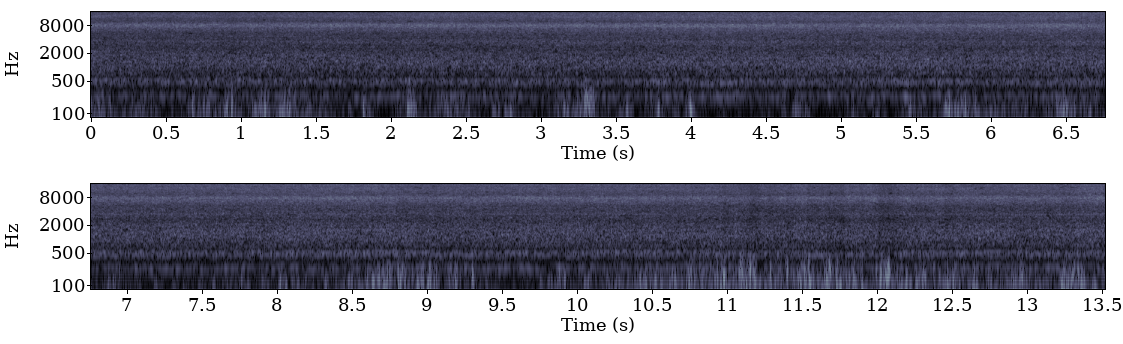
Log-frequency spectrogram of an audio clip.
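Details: Worker honey bees fleeing their hive make a sustained, thick droning buzz for over thirteen seconds, growing a little louder toward the end, over frequent low buffeting rumbles.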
